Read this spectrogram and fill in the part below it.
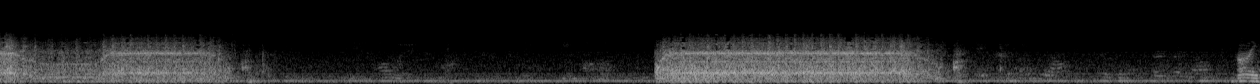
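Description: Sewing machine stitching a pair of pants, running loud and close in two steady bursts of about two and three seconds, with a quieter hum in between.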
